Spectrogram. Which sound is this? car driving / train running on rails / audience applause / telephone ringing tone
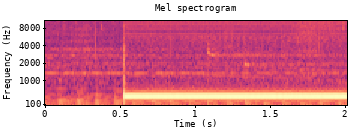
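telephone ringing tone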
